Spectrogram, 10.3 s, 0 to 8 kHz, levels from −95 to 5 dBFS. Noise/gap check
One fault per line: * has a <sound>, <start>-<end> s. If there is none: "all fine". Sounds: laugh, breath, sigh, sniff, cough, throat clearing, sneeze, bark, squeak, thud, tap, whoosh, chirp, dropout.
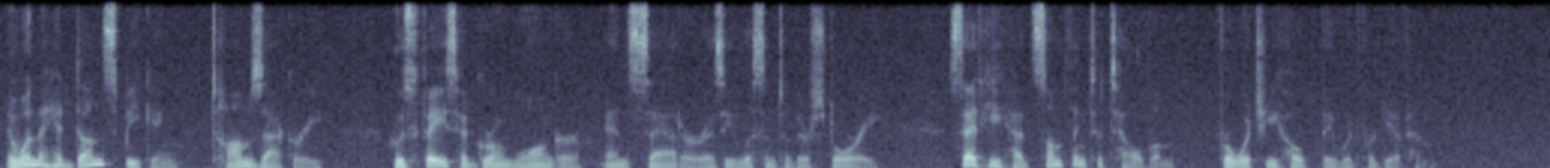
all fine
